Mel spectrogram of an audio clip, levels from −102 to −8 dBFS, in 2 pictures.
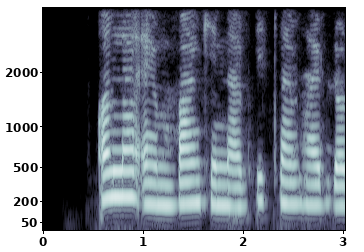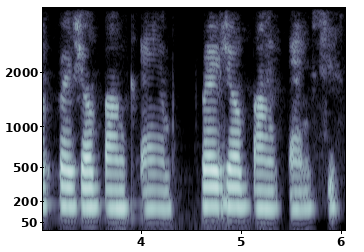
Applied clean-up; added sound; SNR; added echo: neural mask model DeepFilterNet 3.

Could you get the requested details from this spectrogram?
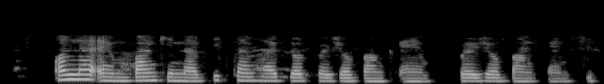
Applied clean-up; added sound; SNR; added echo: none; none; none; none.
